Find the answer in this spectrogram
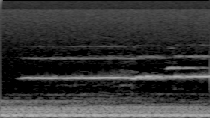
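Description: Contemporary chamber-ensemble music: a steady, low, rumbling drone with a thin, high, sustained tone that enters just after the start and holds, joined by fainter high held tones.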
